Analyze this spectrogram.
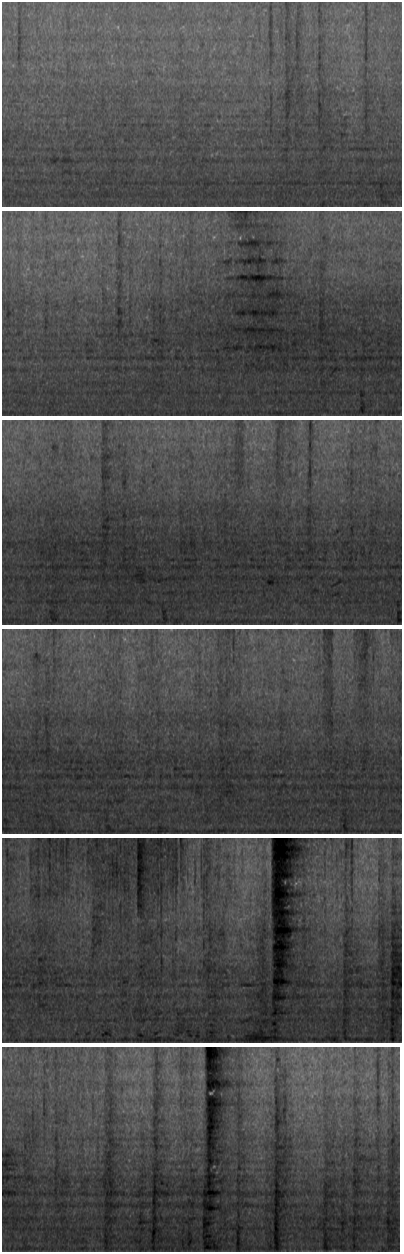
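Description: A train rumbles steadily along the tracks, heard from an open window.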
